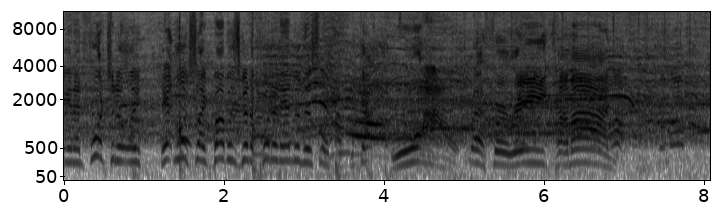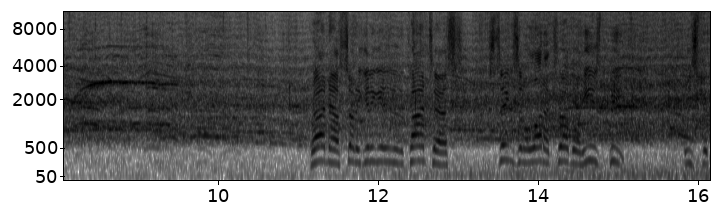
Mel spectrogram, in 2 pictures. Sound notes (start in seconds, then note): 3.0 Bubba yells; 7.7 crowd vocalizing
